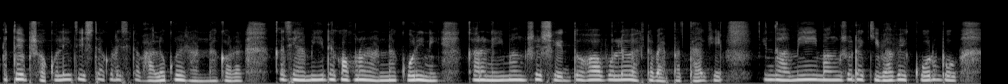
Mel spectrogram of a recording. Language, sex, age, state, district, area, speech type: Bengali, female, 18-30, West Bengal, Nadia, rural, spontaneous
